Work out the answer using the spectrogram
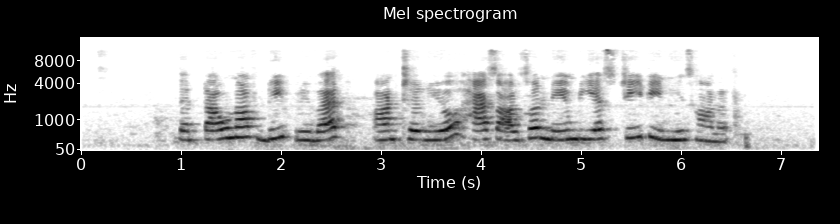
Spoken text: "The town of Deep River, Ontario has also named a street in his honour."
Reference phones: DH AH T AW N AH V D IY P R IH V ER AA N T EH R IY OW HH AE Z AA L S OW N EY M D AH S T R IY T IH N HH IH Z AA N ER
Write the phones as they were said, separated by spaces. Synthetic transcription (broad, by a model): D AH T AW N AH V D IY P R IH V ER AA N T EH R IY OW HH AE Z AA L S OW N EY M D AH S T IY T IH N HH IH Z AA N ER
